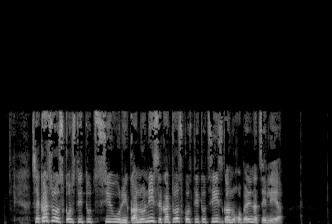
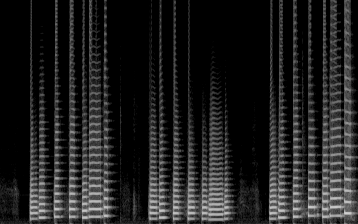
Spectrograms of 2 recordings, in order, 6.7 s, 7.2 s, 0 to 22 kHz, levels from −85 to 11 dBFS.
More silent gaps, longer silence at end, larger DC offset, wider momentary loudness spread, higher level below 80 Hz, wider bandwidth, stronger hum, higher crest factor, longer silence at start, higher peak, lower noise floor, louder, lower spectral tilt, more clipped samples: neither; first, 1 s vs 0.1 s; neither; about the same, 7 LU vs 6 LU; second, -70 dBFS vs -56 dBFS; second, 11.5 kHz vs over 20 kHz; neither; about the same, 18 dB vs 16 dB; second, 0.3 s vs 0.6 s; second, -4 dBFS vs 0 dBFS; first, -74 dBFS vs -61 dBFS; second, -21 LUFS vs -13 LUFS; first, -2 dB/octave vs 3.5 dB/octave; second, under 0.1% vs 0.5%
